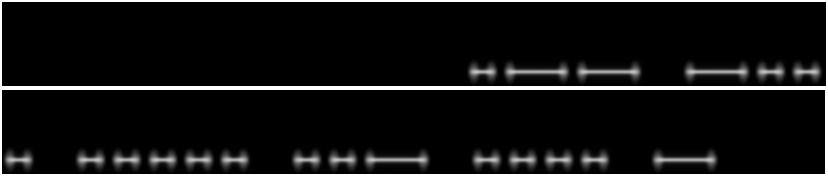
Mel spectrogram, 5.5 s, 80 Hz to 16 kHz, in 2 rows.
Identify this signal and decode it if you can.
Morse code, heard as a keyed tone, about 20 wpm, 700 Hz. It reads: WB5UHT
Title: USA Call Signs - 6 Characters - 20wpm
